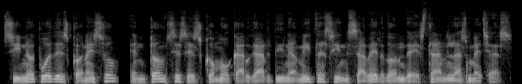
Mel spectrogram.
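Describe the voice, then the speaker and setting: A man's voice: low voice, lively intonation, moderate pace, no room sound. A man voicing an impatient, blunt old male hero mentor. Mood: gruff.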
